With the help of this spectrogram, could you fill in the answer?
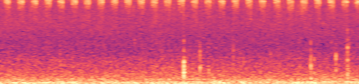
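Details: Crickets in tall grass in hot summer chirp in rapid, even, high-pitched pulses over a steady low rumble.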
